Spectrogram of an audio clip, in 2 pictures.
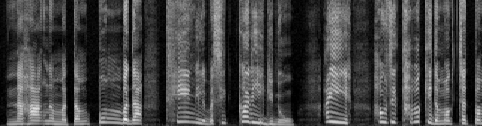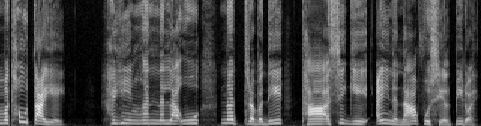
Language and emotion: Manipuri, angry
